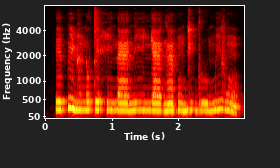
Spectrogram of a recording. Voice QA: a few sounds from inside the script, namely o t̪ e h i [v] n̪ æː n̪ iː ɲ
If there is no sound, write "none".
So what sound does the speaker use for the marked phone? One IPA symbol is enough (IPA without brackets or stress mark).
none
